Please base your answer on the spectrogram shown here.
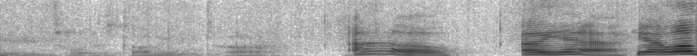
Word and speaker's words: Danayutta: I'll just say it again, Danayutta, because often people get it wrong. It's Danayutta and it rhymes with guitar.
